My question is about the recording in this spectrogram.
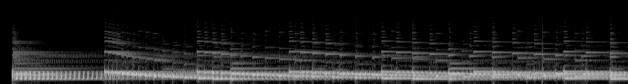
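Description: Bounce Metronome Pro's sonified pendulum wave: a stack of notes on the harmonics of the harmonic series, each voice repeating at its own slightly different rate. They strike together as one chord at the start and again about a second in, then drift out of step into a rapid, rippling cascade of short notes.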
